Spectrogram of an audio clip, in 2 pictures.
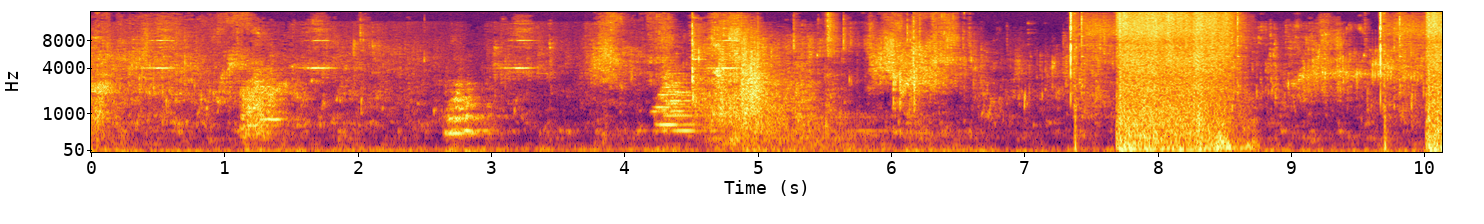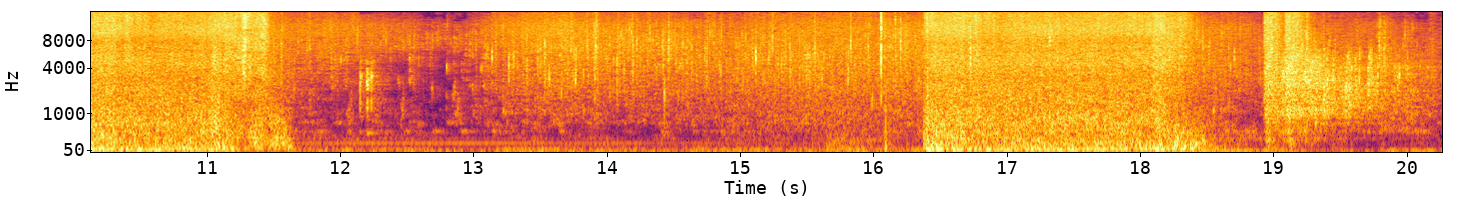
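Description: Running water in the Metro Exodus video game, a steady trickling and splashing stream broken by several loud bursts of noise, heard alone without talk.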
